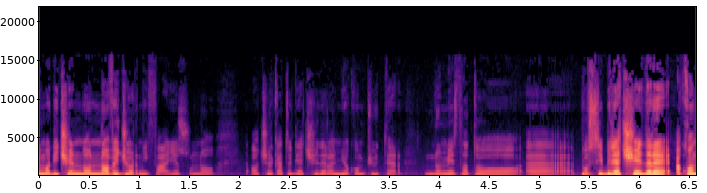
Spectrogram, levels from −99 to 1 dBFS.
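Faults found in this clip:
Automatic gain rising, 3.85 to 5.87 s. Voice and room noise swell together over about two seconds. The AGC stage is reacting to an input drop of about 18 dB and adds about 4 dB of gain. The talker's movement near 5.5 s overlaps the rise.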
